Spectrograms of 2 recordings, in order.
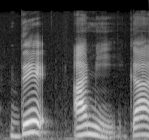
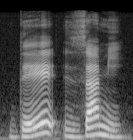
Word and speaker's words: des amis: 얘도 보면 des amis가 아니라 des amis 이렇게 s가 연음이 됩니다. s가 연음이 될 때는 s가 아니라 z 발음으로 연음돼요.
